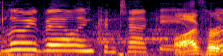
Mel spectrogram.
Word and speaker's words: Louisville: this is Lou is Louisville okay thank you Lewisville Louisville it's Louisville in Kentucky well I've heard it called Lou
